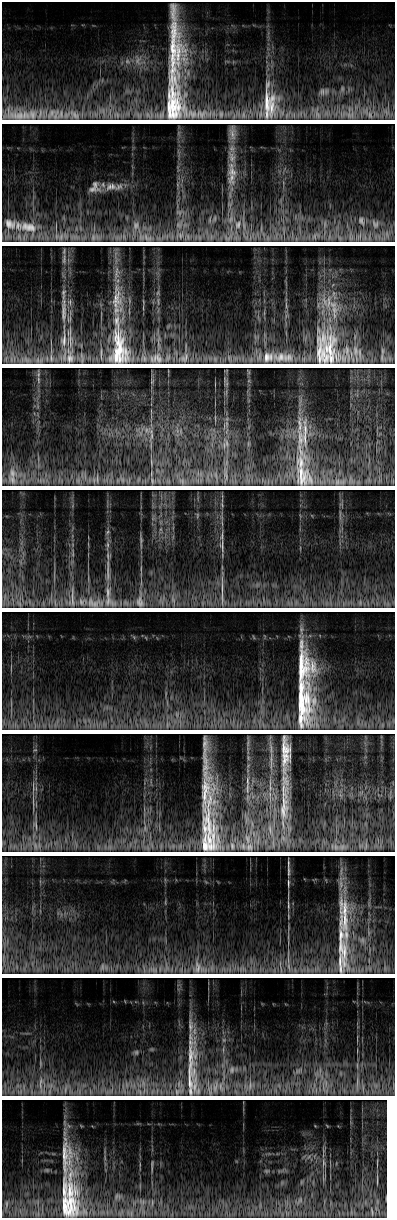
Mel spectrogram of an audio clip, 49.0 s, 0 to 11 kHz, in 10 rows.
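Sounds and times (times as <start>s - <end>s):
sharp wooden knocks and cracks: 28.2s - 28.6s.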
